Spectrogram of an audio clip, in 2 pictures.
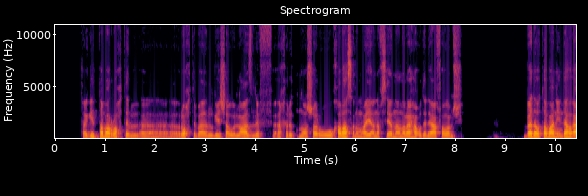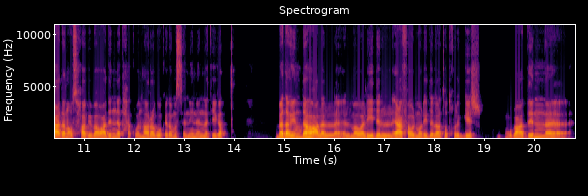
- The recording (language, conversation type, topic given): Arabic, podcast, إحكيلي عن موقف غيّر نظرتك للحياة؟
- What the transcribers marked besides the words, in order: other background noise; tsk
